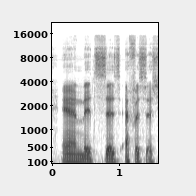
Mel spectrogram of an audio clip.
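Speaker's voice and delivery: ordinary talk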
